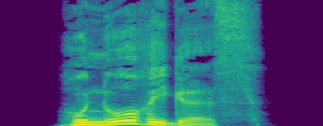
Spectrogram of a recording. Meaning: strong/mixed nominative/accusative neuter singular of honorig
- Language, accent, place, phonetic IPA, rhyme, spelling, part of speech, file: German, Germany, Berlin, [hoˈnoːʁɪɡəs], -oːʁɪɡəs, honoriges, adjective, De-honoriges.ogg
